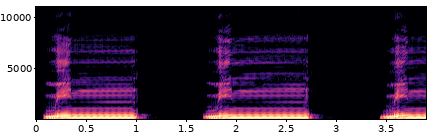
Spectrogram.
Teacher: नून की जब अदायगी होगी तो नून को पढ़ते हुए ज़बान तालू से लगे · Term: ज़बान तालू से लगाकर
